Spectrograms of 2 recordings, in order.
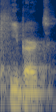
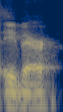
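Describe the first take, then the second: First: "Hebert" said as written, HEE-bert; spelled-as-written pronunciation. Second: "Hebert" said the French way, AY-bear; French-style pronunciation. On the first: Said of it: "It looks like Hebert". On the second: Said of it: "pronounced Hebert ... the French spelling". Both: Shown as a demonstration.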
